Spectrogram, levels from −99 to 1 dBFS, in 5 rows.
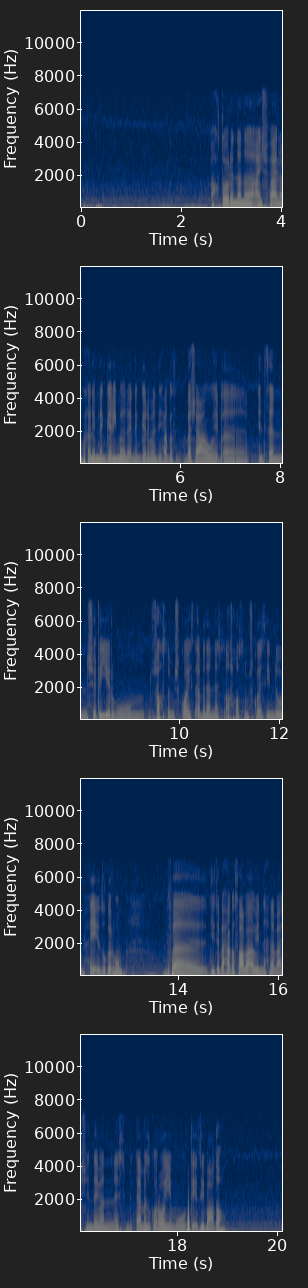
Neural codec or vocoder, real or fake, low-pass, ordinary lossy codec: none; real; 7.2 kHz; none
